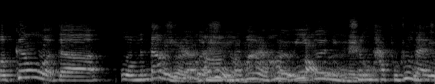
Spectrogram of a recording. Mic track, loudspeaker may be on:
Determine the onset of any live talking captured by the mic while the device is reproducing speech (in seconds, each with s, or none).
2.0 s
